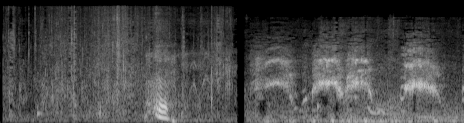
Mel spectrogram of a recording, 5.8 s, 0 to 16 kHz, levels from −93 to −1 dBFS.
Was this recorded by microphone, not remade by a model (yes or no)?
no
